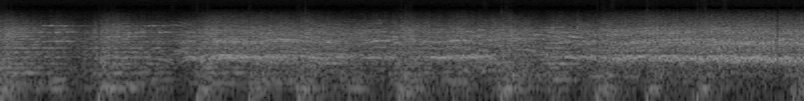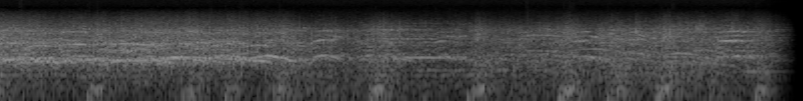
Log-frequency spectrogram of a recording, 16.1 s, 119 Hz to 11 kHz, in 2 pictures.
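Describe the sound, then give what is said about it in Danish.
A huge crowd at a Nazi mass rally in Germany in the early 1930s roars and cheers continuously for about sixteen seconds, loud and dense, with a steady pulsing rhythm of shouts and stamps running through the din. “Ja, som man kan høre og fornemmer så, at det optagelser fra et nazistisk stormøde i Tyskland i begyndelsen af 30'erne.”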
